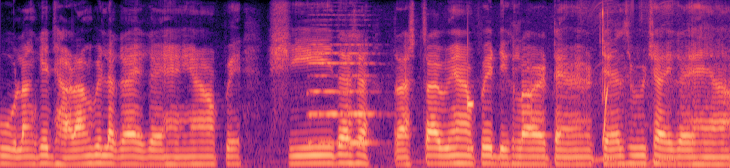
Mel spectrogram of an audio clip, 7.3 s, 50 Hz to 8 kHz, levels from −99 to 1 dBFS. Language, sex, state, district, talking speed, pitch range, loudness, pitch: Hindi, male, Bihar, West Champaran, 190 wpm, 125-135 Hz, -17 LUFS, 130 Hz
